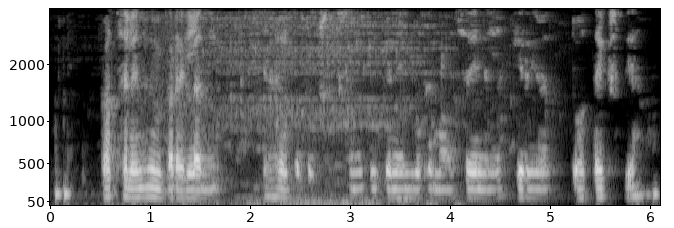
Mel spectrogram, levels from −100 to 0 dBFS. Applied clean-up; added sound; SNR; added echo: classical method WPE with log-MMSE.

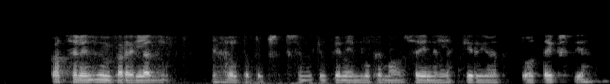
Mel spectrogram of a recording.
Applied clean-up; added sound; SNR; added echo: neural mask model DeepFilterNet 3.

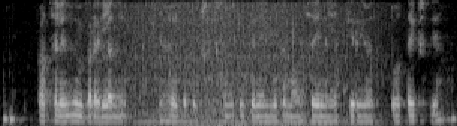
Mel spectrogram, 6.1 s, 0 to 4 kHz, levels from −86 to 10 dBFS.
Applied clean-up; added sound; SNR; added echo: none; Liquid; 15 dB; reverberation time 0.3 s.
